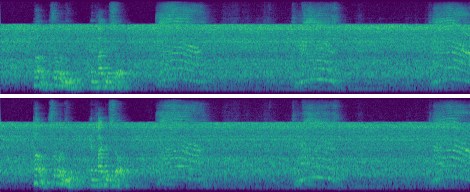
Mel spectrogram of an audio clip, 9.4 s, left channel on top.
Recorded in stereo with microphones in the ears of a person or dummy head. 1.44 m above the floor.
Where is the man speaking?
50° right (ahead or behind), 1.8 m; by 2.5 s 25° right (ahead or behind), 2 m.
